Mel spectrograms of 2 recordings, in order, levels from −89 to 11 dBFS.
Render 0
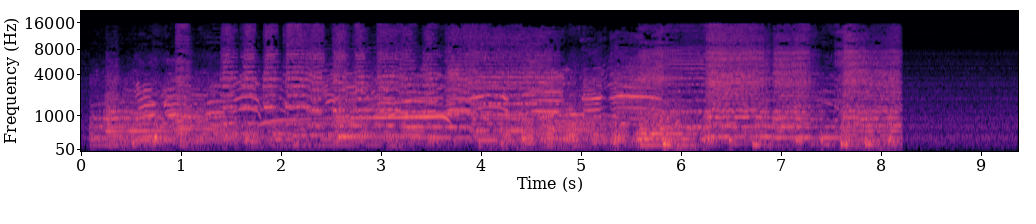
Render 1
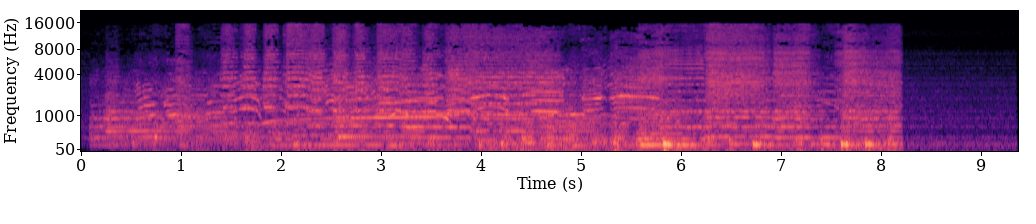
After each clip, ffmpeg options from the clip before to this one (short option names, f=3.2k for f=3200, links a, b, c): -af "aecho=1:1:6.7:0.54,asubboost=boost=10.5:cutoff=110,dynaudnorm=f=250:g=13:m=6dB"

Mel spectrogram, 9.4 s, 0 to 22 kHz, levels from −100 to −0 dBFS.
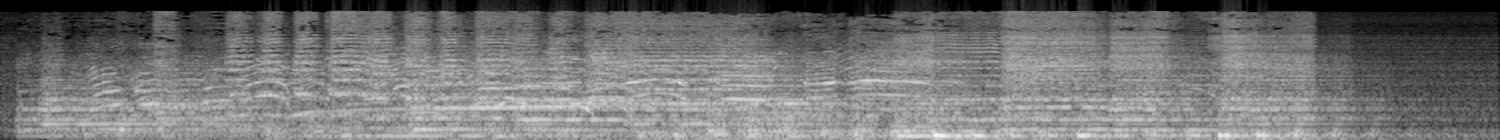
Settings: -filter_complex "[0:a]asplit=2[a][b];[b]asoftclip=type=hard:threshold=-17dB,volume=-10.5dB[c];[a][c]amix=inputs=2:normalize=0,asplit=2[d][e];[e]adelay=237,lowpass=f=1.8k:p=1,volume=-8.5dB,asplit=2[f][g];[g]adelay=237,lowpass=f=1.8k:p=1,volume=0.44,asplit=2[h][i];[i]adelay=237,lowpass=f=1.8k:p=1,volume=0.44,asplit=2[j][k];[k]adelay=237,lowpass=f=1.8k:p=1,volume=0.44,asplit=2[l][m];[m]adelay=237,lowpass=f=1.8k:p=1,volume=0.44[n];[d][f][h][j][l][n]amix=inputs=6:normalize=0,volume=1dB"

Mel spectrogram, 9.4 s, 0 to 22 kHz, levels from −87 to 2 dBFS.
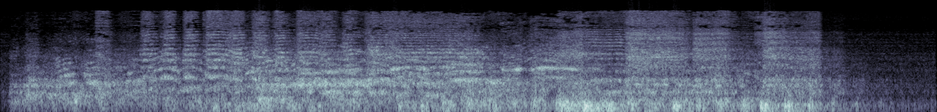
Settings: -af "afftfilt=real='hypot(re,im)*cos(2*PI*random(0))':imag='hypot(re,im)*sin(2*PI*random(1))':win_size=512:overlap=0.75,volume=4.5dB"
